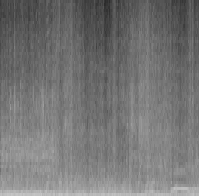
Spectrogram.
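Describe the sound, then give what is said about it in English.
A thrown explosive stick explodes with a loud roar and a thick, sustained rumble that fills the whole three seconds. It never drops away, and faint whistling tones rise through the noise near the end. “Arlen ducked behind his shield as the night lit up with a roar and the shockwave of heat and force bowled him over, nearly knocking Arlen from the escarpment.”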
